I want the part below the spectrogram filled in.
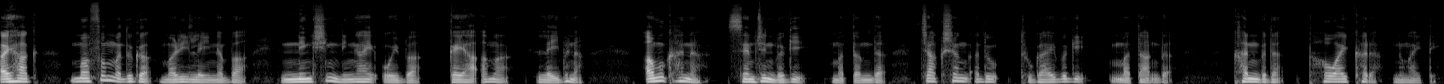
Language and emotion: Manipuri, sad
